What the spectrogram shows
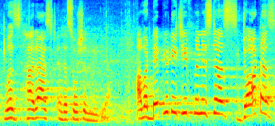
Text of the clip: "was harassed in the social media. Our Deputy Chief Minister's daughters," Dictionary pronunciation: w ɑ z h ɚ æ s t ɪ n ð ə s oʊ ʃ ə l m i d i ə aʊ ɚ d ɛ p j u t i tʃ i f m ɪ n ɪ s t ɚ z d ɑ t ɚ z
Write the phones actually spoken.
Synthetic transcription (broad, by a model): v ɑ z h ɚ æ s t ɪ n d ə s oʊ ʃ ə l m i d i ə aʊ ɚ d ɛ p j u t i tʃ i f m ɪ n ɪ s t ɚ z d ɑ t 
